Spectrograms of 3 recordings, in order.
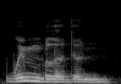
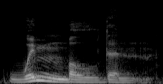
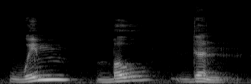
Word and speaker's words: Wimbledon: pronouncing this word correctly it is not Wimbledon it is Wimbledon wimbo din Wimbledon repeat after me Wimbledon Wimbledon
